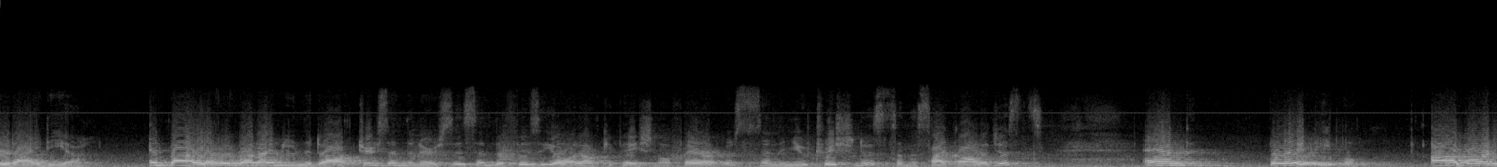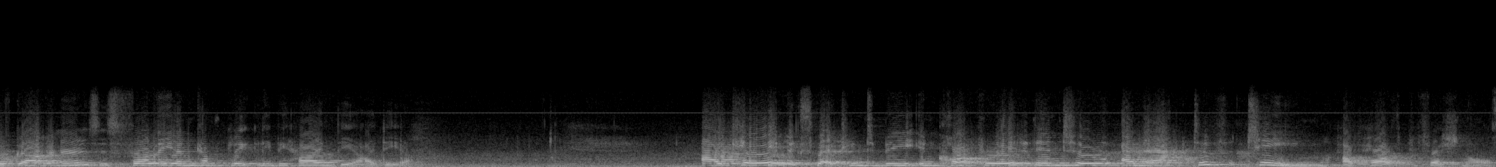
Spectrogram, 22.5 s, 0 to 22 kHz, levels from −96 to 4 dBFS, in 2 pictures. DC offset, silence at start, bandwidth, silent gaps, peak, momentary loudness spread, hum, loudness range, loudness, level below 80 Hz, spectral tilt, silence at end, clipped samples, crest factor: under 0.1%; 0 s; 10 kHz; none; -20 dBFS; 18 LU; none; 5 LU; -31 LUFS; -52 dBFS; -7 dB/octave; 0 s; under 0.1%; 10 dB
